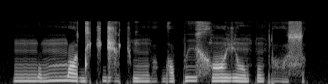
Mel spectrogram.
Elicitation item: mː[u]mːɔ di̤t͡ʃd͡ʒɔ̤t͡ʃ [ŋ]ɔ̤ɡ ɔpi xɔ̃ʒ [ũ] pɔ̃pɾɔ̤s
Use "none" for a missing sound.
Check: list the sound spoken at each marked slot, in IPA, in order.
o, mː, õ

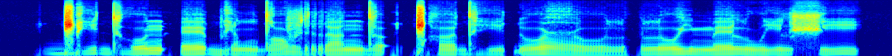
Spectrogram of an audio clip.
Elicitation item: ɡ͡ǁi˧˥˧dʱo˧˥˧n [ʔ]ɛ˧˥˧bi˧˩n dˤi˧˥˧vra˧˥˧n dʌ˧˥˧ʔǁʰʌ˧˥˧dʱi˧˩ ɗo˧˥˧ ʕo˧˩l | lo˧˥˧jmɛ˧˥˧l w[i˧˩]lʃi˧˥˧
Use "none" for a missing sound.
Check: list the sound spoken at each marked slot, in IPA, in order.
ʔ, i˧˩

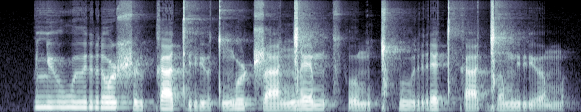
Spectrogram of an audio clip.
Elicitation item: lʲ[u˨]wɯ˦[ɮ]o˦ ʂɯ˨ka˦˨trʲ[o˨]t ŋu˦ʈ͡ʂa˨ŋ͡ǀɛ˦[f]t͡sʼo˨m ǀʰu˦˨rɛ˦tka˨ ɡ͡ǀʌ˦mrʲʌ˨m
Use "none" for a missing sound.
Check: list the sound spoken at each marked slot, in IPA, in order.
u˦, r, o˨, m

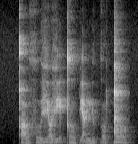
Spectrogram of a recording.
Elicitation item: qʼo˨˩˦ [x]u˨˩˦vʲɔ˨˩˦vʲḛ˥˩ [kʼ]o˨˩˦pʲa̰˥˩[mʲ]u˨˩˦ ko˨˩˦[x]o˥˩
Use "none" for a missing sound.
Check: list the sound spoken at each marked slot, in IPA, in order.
x, kʼ, mʲ, ǃ

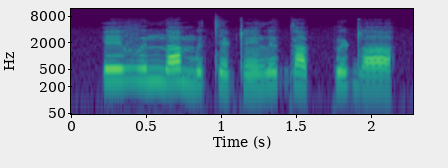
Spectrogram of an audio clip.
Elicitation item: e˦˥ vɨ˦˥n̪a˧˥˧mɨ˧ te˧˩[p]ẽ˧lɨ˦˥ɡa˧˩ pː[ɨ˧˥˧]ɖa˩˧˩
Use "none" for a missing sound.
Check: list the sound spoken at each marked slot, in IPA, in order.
ʈ, ɨ˧˥˧

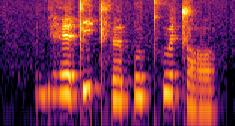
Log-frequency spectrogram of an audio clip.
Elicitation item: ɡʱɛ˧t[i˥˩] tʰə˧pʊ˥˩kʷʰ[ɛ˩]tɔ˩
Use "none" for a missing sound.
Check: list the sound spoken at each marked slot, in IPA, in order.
i˥˩, ɛ˥

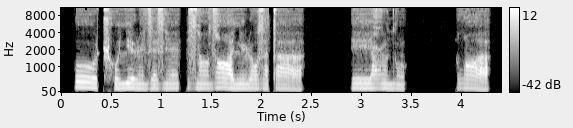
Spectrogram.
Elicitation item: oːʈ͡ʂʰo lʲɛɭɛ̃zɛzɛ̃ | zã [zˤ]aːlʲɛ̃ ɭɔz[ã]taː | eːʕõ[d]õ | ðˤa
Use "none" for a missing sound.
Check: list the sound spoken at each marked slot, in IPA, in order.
zˤ, a, d

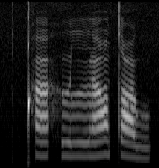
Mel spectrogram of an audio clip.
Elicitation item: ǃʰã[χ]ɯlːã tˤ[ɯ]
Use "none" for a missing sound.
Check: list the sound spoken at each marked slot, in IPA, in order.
h, u

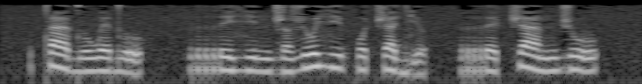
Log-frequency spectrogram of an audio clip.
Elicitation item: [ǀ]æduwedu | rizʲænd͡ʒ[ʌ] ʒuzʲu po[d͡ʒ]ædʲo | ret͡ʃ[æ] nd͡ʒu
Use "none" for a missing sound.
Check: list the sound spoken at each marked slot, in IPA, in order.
t, ɒ, t͡ʃ, æ

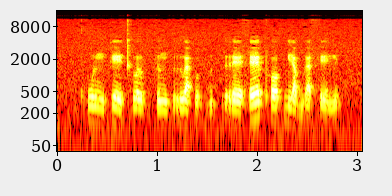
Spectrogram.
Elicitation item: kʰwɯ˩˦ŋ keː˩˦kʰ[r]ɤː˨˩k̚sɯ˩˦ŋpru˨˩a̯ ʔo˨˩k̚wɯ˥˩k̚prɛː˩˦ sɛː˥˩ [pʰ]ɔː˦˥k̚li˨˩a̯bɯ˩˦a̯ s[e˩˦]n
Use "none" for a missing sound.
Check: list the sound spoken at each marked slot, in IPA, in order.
l, pʰ, e˩˦

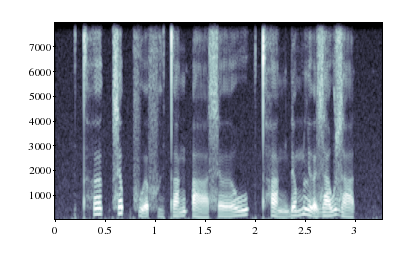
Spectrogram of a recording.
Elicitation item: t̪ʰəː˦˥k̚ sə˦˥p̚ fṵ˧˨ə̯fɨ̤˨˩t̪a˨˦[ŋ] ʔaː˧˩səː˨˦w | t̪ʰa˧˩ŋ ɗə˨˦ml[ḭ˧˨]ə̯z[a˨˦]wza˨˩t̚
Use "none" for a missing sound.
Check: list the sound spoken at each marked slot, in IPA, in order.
ŋ, ɨ̰˧˨, a˨˦

